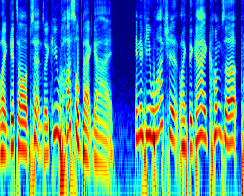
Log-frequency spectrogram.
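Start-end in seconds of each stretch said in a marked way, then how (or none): none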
